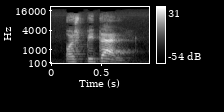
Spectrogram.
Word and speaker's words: hospital: Como sabes, en español la H no se pronuncia nunca. Escucha y repite las palabras siguientes. Hija. Hospital.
